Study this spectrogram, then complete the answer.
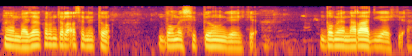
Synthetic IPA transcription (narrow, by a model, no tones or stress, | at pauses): bad͡ʒaɾkɔɾɔmt͡ʃala̰ʔa̰sɛnit̪ɔ | d̪ɔmɛsit̪uŋɡɛaikɛaʔa | d̪ɔmɛnaɾat͡ʃɡɛjahikiaʔa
